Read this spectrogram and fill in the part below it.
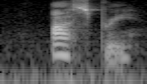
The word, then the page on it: osprey: American English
